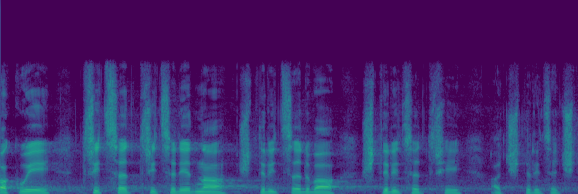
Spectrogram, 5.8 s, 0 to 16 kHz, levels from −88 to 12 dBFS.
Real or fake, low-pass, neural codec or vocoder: real; 10.8 kHz; none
